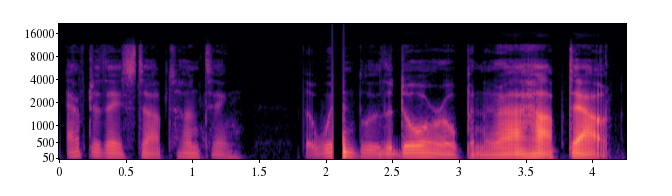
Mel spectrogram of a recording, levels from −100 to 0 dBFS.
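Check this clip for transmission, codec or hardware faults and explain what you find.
Two kinds of fault are present in this speech clip: a short gap consistent with a Bluetooth dropout, and two sudden level jumps from the microphone volume being stepped up.

From 2.05 to 2.17 s the sound cuts out, then picks up further along rather than where it stopped. This is likely a Bluetooth dropout: packets missed their delivery deadline to the headphones and were discarded, leaving roughly 84 ms of silence, which fits several lost packets.

At 2.40 s and again at 3.42 s, the voice and the background noise both jump louder in a single step, by about 8 dB and then about 4 dB. This is the microphone volume being stepped up: the call software judged the input too quiet and raised the device's input level.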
